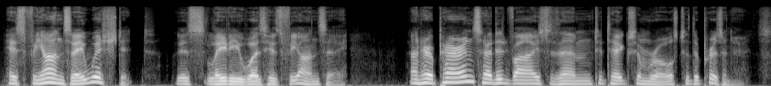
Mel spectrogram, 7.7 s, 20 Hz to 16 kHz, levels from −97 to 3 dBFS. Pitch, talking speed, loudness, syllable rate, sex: 135 Hz, 170 wpm, -16 LUFS, 4.2 syllables/s, male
